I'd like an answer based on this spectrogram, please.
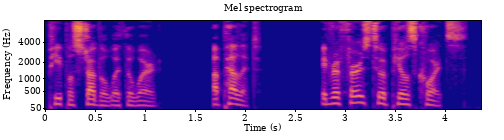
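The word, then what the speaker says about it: appellate: A lot of people struggle with the word appellet. It refers to appeals courts where lawyers challenge the outcomes of earlier trials. And yes, it's pronounced like appeal.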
